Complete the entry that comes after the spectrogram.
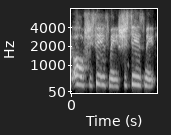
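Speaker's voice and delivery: a light mock of the voices taunting. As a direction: tease like a gloating tormentor. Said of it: "And they're like".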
